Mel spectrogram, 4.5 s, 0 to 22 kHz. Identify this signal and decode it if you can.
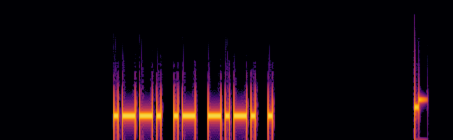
Morse code, heard as a keyed tone, about 28 wpm, 700 Hz. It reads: PACE
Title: Top 1751-2000 Words 28wpm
